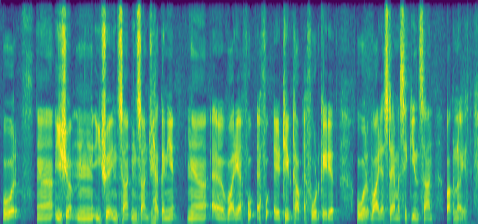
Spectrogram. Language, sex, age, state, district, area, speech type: Kashmiri, male, 18-30, Jammu and Kashmir, Anantnag, rural, spontaneous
